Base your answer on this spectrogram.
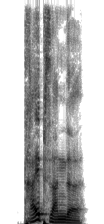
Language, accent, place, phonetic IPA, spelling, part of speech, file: German, Germany, Berlin, [ˈtʁaɪ̯pˌzandə], Treibsande, noun, De-Treibsande.ogg
- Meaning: nominative/accusative/genitive plural of Treibsand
